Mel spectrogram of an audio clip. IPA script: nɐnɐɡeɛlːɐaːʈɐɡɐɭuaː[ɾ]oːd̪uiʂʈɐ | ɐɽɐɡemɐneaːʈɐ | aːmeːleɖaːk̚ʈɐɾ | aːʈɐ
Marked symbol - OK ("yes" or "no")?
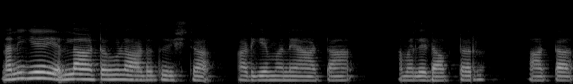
no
